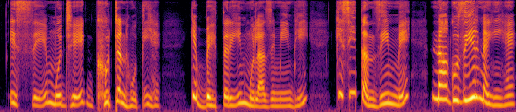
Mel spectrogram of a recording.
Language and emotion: Urdu, disgusted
